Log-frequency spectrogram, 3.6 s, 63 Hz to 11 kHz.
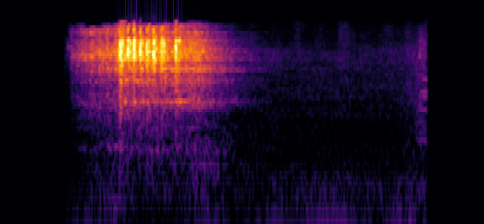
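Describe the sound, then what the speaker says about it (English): A ratchet tightens the 8 mm bolts on a Suzuki engine's strainer cover, a brief close burst of rapid metallic clicking followed by a softer grinding mechanical whir before stopping abruptly. "tighten all the 3 bolts of 8 mm."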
